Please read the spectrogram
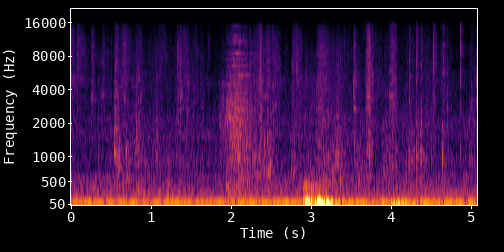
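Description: Page of a hardcover picture book being turned: a soft paper rustle, then a dull thump of the book being handled about three seconds in, over a low steady hum.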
